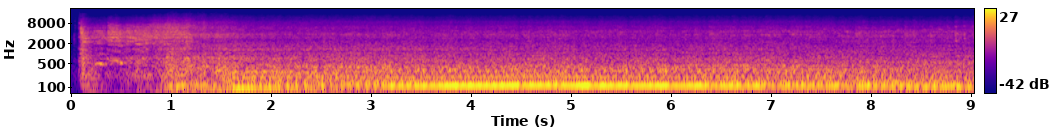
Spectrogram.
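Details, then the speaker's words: 1987 Buick Grand National that normally won't stay running when cold, first start after a new mass airflow sensor, turbo hoses and coolant temp sensor: uneven, lumpy idle with a possible intake backfire; it runs rough, MAF setup suspected. "It's not happy at all. Okay. I'll say this. It ran. Not only did it run, but it didn't die. It's running poorly."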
